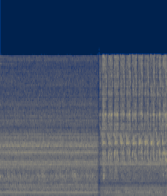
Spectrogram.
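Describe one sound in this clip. A bench grinder whirs and grinds metal with a steady hiss.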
